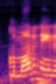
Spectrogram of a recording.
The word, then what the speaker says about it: limonene: But he was making limonene. Limonene. If he was making his own limonene from orange peels and getting really sick toward the end, that's actually concerning. Here's the straight truth. Limonene itself is generally considered safe, but if he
